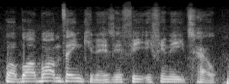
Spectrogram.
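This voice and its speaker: A man's voice: medium pitch, fast talker, slight background noise. A man playing a tabletop game, talking through his plans casually. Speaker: player.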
